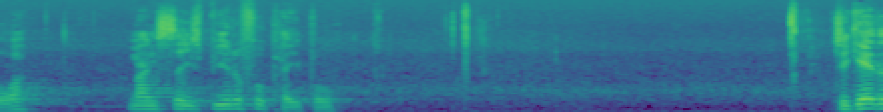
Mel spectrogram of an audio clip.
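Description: A middle-aged man speaks with feeling into a microphone, in a slightly echoing room.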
